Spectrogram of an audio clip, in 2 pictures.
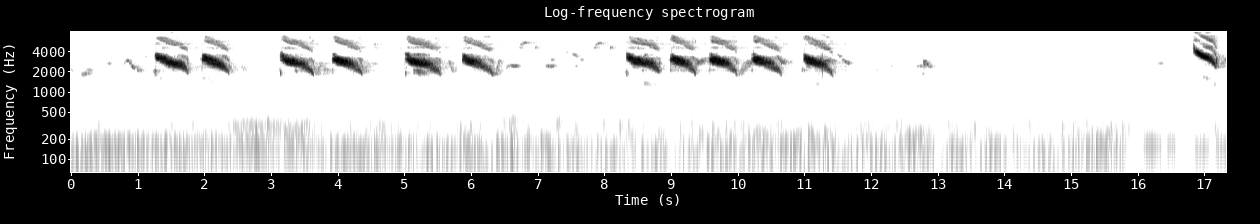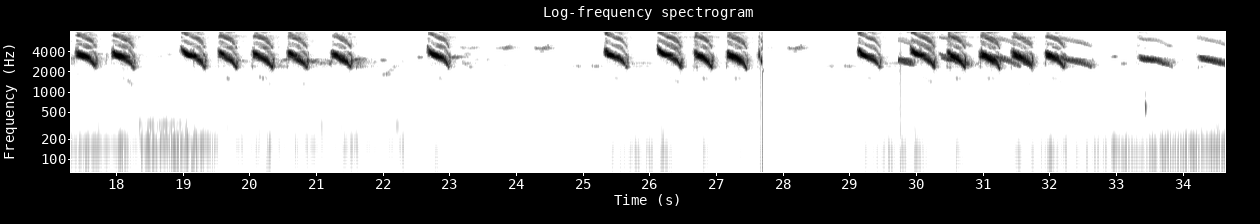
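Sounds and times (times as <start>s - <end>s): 
Chinese hwamei whistling song: 0.9s - 2.4s, 3.1s - 4.4s, 5.0s - 6.4s, 8.3s - 11.6s, 16.8s - 18.4s, 19.0s - 21.8s, 22.7s - 23.4s, 25.3s - 27.7s, 29.1s - 34.6s.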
